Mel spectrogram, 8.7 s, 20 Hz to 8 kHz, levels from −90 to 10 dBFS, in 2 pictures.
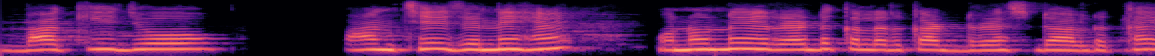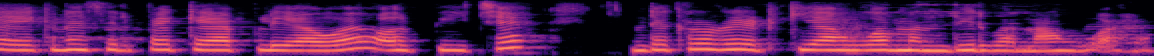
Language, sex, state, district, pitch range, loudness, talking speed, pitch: Hindi, female, Bihar, Sitamarhi, 240-275 Hz, -17 LUFS, 220 wpm, 255 Hz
